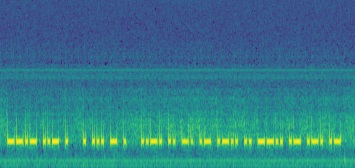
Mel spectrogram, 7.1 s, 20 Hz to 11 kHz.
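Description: Morse code, heard as a keyed tone, about 27 wpm, 430 Hz, with radio noise. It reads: QUE ESTE FINALIZARA
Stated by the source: Havana Radio CLA press (PX) broadcast, recorded by Radio Officer Paul Dumesnil aboard mv CNAV QUEST/CZDO.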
